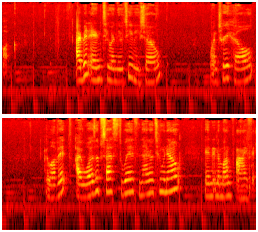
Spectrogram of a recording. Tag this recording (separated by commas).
Speech, inside a small room, Music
